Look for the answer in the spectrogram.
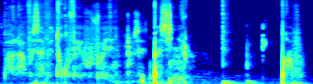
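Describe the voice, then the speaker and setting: A young adult whispering throughout an ASMR roleplay as a playful, teasing examiner who gently reassures the listener. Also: fast. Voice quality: soft unvoiced whisper.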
